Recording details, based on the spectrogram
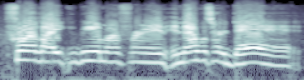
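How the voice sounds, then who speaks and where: High-pitched, animated, slangy storyteller, a man. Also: slow pace, slight background noise, poor audio. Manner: animated, profane, slangy, acts out quoted speech. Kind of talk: casual personal storytelling.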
